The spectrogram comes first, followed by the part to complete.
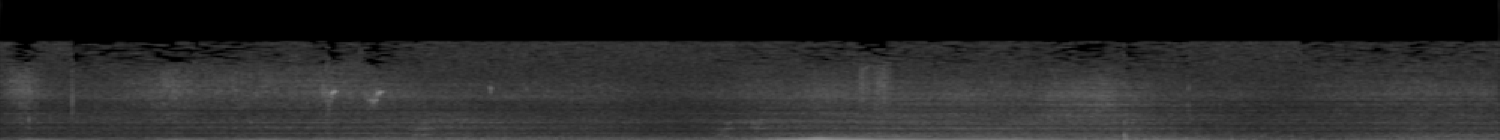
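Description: Four-wheel-drive wagon's engine revving as it drives on sand: two short rises in pitch in the first two seconds, then a louder rev about five seconds in that climbs, holds for about two seconds and eases off.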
